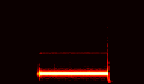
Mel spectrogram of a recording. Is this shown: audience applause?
no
